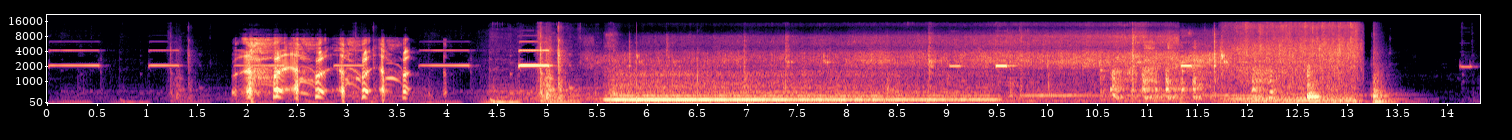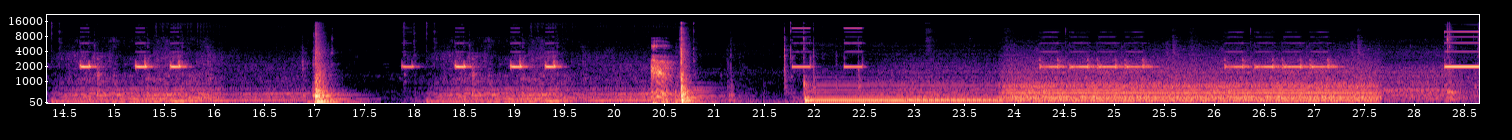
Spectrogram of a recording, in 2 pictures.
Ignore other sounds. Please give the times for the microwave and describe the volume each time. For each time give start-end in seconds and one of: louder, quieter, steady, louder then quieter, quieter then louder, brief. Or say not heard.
0.0-28.6 quieter.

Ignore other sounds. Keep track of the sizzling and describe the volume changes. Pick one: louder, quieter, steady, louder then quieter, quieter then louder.
louder.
